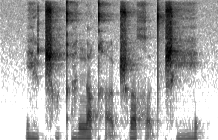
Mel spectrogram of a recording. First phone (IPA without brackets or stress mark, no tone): e̤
